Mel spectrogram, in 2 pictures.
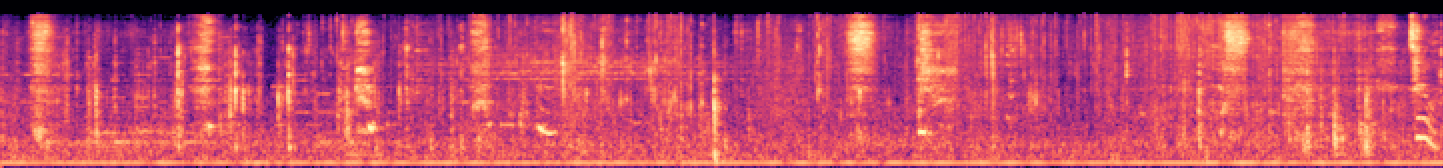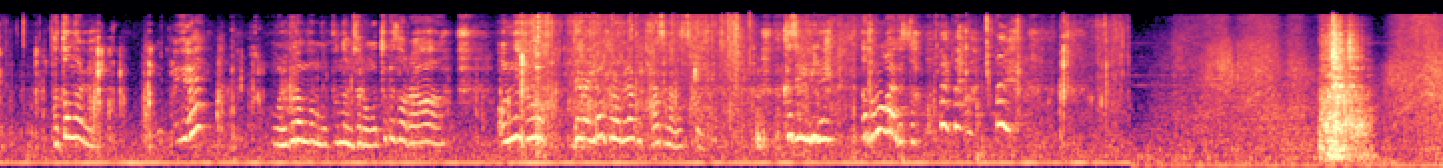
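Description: Close-up eating sounds: chewing and crunching of a pizza slice, with irregular small clicks and the crinkle of disposable plastic food gloves. Near the end comes one brief loud rush of noise.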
